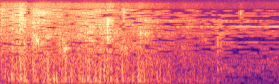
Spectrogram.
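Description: A field of racehorses galloping on turf just after breaking from the starting stalls, their hooves drumming in a dense rapid patter that fades as the horses pull away.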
